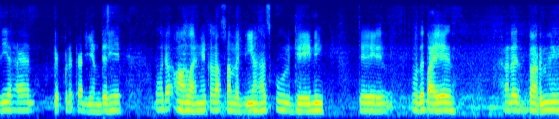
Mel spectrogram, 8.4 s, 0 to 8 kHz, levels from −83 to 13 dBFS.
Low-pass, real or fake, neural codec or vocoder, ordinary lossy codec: 7.2 kHz; fake; codec, 16 kHz in and 24 kHz out, 0.6 kbps, FireRedTTS-2 codec; none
